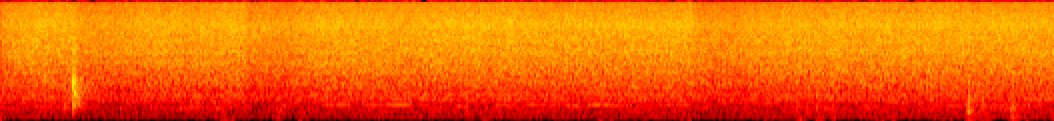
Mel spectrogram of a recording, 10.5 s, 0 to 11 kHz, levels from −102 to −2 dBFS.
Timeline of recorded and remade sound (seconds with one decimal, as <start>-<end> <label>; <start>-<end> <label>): 0.0-0.5 recorded; 0.5-2.3 remade; 2.3-10.5 recorded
